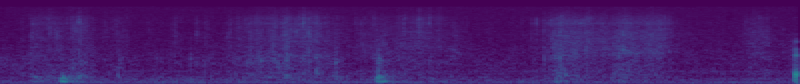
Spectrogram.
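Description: Clear plastic shrink wrap being peeled off a cardboard box: faint crinkling rustles in a few short spells, with a couple of soft clicks.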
